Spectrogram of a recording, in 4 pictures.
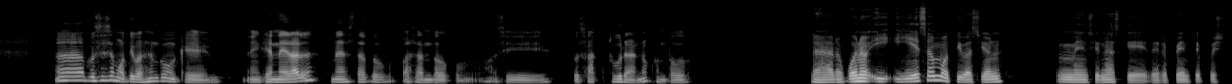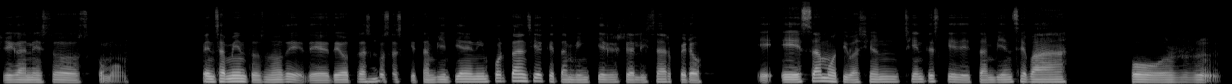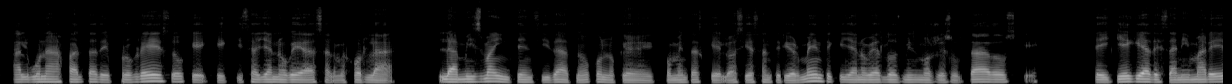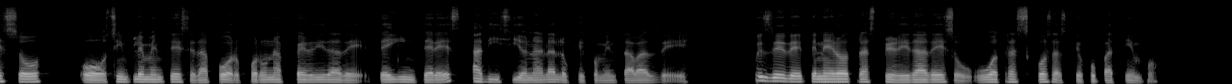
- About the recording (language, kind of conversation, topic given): Spanish, advice, ¿Cómo puedo mantener la motivación a largo plazo cuando me canso?
- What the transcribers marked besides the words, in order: none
